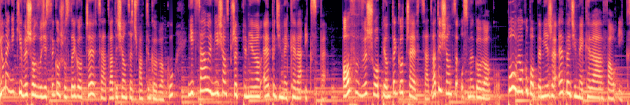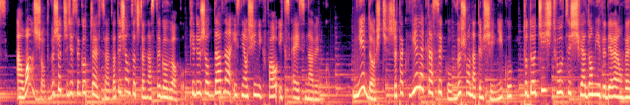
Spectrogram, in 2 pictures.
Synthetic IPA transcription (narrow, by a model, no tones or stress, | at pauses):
jumɛɲikʲivɘʂwɔd̪vud͡ʑɛst̪ɛɡɔʂust̪ɛɡɔt͡ʂɛɾft̪sad̪vat̪ɘɕɔnt̪sɛt͡ʂfaɾt̪ɛɡɔɾɔkuɲɛt̪sawɘmʲjeɕɔnt̪spʂɛt̪̚pɾɛmʲjɛɾɔ̃w̃ʔɛɾpɛd͡ʑimɛkɛɾaʔikspɛ | ɔfvɘʂwɔpʲjɔnt̪ɛɡɔt͡ʂɛɾft̪sad̪vat̪ɘɕɔnt̪sɛʔusmɛɡɔɾɔkṵpuwɾɔkupɔpɾɛmʲjɛʐɛʔɛɾpɛd͡ʑimɛkɛɾafawiks | ʔawanʂɔt̪vɘʂɛt̪̚t̪ːʂɘd͡ʑɛst̪ɛɡɔt͡ʂɛɾft̪sad̪vat̪ɘɕɔnt̪sɛt͡ʂt̪ɛɾnast̪ɛɡɔɾɔkukʲɛd̪ɘjuʂɔd̪ːavnaʔist̪ɲawɕilɲikfawʔiksɛjsnaɾɘŋku̥ɲɛd̪ɔɕt͡ɕʐ̥ɛt̪aɡvʲjɛlɛklasɘkuvːɘʂwɔnat̪ɘmɕilɲikut̪ɔd̪ɔd͡ʑiɕtfuɾt̪sɘɕfʲjad̪ɔmʲɛvɘbʲjɛɾajɔ̃w̃vɛ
